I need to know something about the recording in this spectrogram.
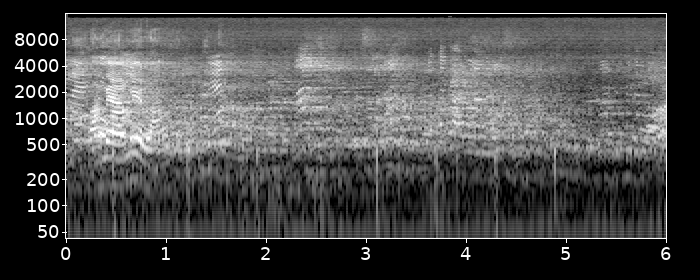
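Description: A crowd of young men chatters and shouts in a large echoing hall.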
